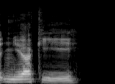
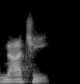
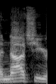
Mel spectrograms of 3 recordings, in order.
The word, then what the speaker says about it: gnocchi: I used to have a friend who used to pronounce it gnocchi. And I thought, gnocchi. It's not gnocchi. So I got some gnocchi ragu.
